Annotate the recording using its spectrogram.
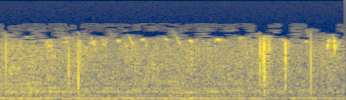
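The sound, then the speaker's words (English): Faint, brief high peeps of an unborn chick chirping inside its egg, picked up by an extra-sensitive microphone against the shell, come in scattered bursts, mostly toward the end, over a steady low hum and hiss, with a few soft taps of the chick pounding on the inside of its shell. No one speaks. “You can hear them chirping anyway inside of the egg.”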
